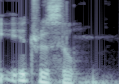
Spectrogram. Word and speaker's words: Yggdrasil: and copied there is probably Odin hanging from Yggdrasil down below. Is that how you pronounce it? Yggdrasil is that not how you? I always say Idrisil.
